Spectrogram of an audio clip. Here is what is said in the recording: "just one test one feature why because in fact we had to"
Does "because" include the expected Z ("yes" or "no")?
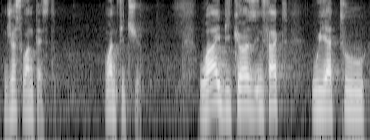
yes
